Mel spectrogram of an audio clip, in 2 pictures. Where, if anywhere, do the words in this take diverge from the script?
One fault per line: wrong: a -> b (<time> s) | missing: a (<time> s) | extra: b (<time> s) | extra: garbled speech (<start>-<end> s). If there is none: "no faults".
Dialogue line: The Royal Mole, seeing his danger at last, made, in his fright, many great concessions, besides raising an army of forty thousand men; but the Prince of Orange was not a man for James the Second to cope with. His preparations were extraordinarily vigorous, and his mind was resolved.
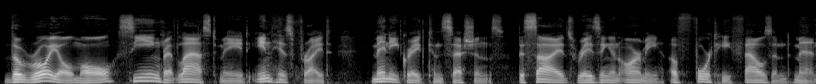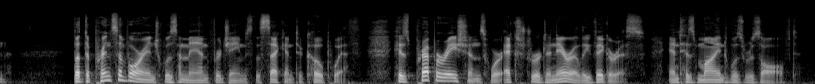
missing: his danger (1.6 s)
missing: not (9.9 s)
